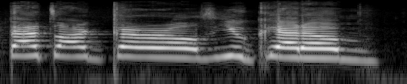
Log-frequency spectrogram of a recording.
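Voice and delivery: seven men cheering their naked wives; proud cheer. Retold or imitated.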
